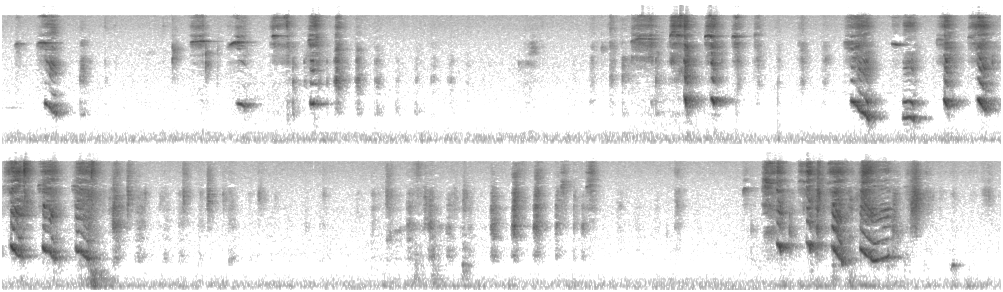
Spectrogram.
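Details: A female Bichon Frise puppy, from recordings collected up to one year old, whines in high, thin bursts, pausing between clusters of quick cries.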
